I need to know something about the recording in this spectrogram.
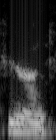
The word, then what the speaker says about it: Kieran: Kieran. My story of Dory. Like I said, pronounce it like Kirsten, but without the ST.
